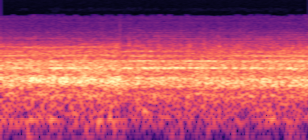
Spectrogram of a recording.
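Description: A steady, even background noise with no distinct events.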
